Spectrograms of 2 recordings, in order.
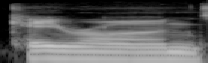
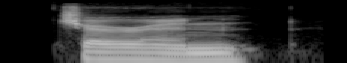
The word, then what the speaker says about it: Charon: Like some people say it's Charon, some people say it's Charon, some people say that like the traditional Greek pronunciation, if you want to be the most accurate, would be like Charon, because I think it would be K in Greek, and K's were like silent.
